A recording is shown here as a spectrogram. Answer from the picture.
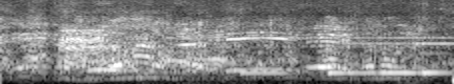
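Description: Several people chattering at once. A steady held tone comes in a little past halfway.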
